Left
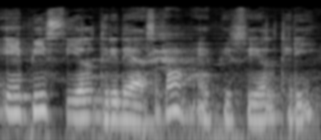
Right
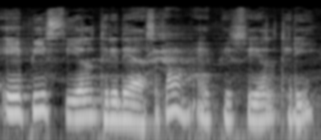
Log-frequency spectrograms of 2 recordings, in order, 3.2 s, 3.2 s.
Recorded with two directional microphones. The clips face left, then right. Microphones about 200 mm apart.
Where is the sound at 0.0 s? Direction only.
40° right (ahead or behind).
